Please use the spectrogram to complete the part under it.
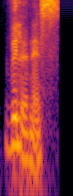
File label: "villainous", Indian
